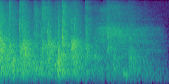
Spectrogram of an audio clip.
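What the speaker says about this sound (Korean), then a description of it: "박수 한번 다 같이 치고 시작했으면 좋겠습니다" An audience at a social-enterprise book concert claps together, a dense burst of many hands that swells briefly and then fades out within about two seconds.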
